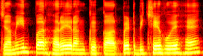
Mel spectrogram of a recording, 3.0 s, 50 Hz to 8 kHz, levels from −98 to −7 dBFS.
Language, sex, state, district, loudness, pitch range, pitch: Hindi, male, Jharkhand, Ranchi, -15 LUFS, 140-165 Hz, 160 Hz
